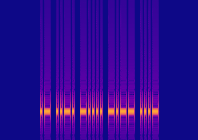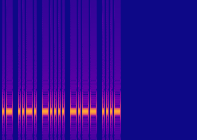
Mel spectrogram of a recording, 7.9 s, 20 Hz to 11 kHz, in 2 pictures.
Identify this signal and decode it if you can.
Morse code, heard as a keyed tone, about 29 wpm, 700 Hz. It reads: AF6YV AF6YV
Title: USA Call Signs - 5 Characters - Repeated 2x - 30wpm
